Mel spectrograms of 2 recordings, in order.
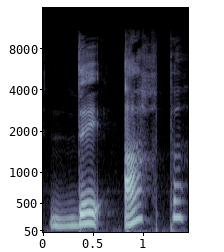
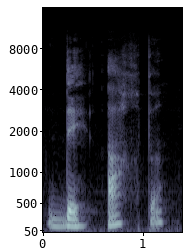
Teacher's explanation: so you don't make the liaison between the two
